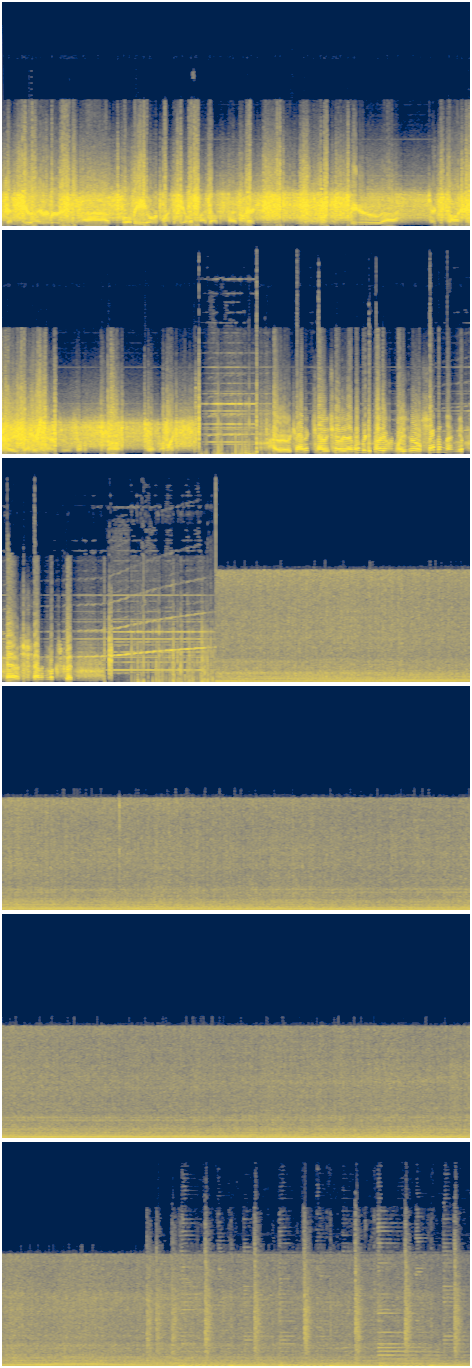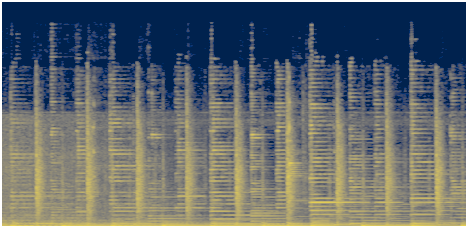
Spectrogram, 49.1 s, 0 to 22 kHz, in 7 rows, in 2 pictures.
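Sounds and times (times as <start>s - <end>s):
propeller plane engine droning: 10.0s - 46.2s.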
